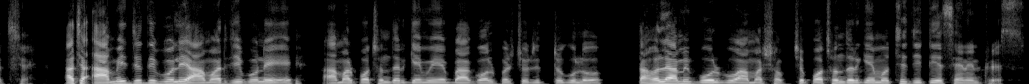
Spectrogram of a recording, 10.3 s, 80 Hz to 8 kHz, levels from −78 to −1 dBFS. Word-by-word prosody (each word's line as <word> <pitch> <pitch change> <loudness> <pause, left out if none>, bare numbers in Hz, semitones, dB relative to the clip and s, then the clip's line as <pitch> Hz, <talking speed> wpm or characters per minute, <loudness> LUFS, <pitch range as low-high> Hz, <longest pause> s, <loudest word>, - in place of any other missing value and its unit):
আচ্ছা। - - -15 0.5
আচ্ছা - - +6 0.2
আমি 160 +6 +3
যদি 220 0 -1
বলি 175 0 +2 0.2
আমার 140 +4 +1
জীবনের 160 -3 -1 0.4
আমার 145 +5 0
পছন্দের 150 +1 -2
গেমে 135 0 -2 0.2
বা 125 - +3 0.2
গল্পের 120 +2 -3
চরিত্রগুলো 130 -1 -5 0.5
তাহলে 150 +7 +4
আমি 175 0 -2
বলবো 150 -2 +3 0.2
আমার 135 +3 -3
সবচেয়ে 135 +4 -5
পছন্দের 155 +2 +2
গেম 140 0 0
হচ্ছে 170 +4 -4
GTA: 145 0 -1
San 130 -3 -3
Andreas। 105 - -13
140 Hz, 140 wpm, -23 LUFS, 130-155 Hz, 0.5 s, আচ্ছা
